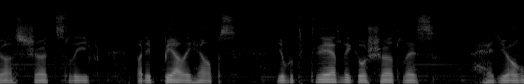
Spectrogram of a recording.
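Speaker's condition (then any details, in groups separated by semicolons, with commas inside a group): No condition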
